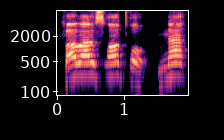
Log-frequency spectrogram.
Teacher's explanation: سین کو سیٹی کے ساتھ پڑھنا ہے، سین کو تھوا سے ملانا ہے، تھوا کو موٹا کر کے پڑھنا ہے، تھوا پر قلقلہ کرنا ہے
